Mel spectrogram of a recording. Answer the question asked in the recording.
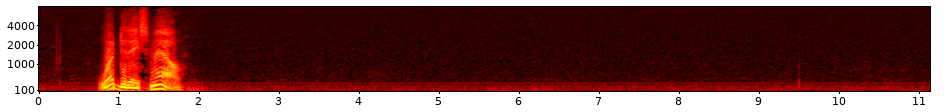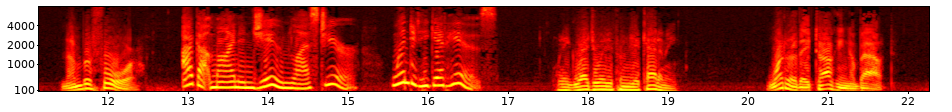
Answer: They're talking about his commission.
